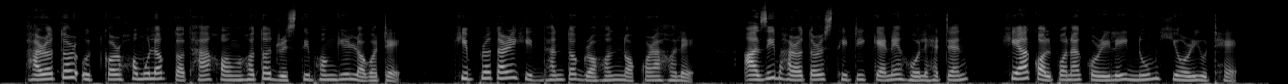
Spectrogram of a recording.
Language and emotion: Assamese, neutral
